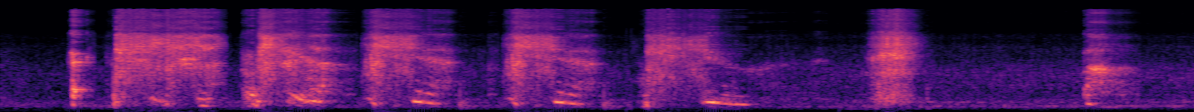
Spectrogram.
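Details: Rapid run of about seven forceful sneezes, each a sharp hissing burst with a voiced catch, on a day of severe hay fever; repeated sneezing.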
